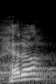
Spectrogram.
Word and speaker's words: Gera: So Gera, or Hera, if you pronounce it right, does stuff at core.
